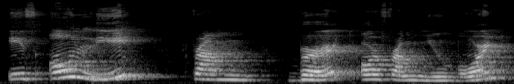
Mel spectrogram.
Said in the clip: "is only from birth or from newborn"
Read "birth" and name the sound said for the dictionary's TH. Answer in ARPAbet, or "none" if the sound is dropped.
T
